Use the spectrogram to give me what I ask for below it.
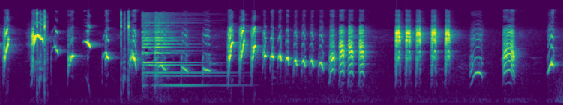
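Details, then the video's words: Long-tailed shrike (cendet), an insistent bird singing as a lure to provoke other shrikes into answering: rapid varied song of sharp chips, buzzy bursts, a descending run of short notes, and steady pure tones near the middle. "Apapun Cendet nya AKAN LANGSUNG MERESPON dan NYAUT lanjut GACOR dengan pancingan Cendet ngotot ini"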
